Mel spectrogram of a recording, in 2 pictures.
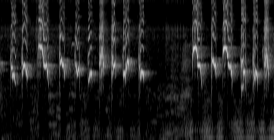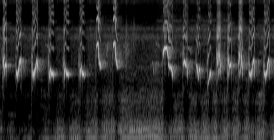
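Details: Greater green leafbird song used to provoke rivals to answer: fast runs of bright whistled slurred notes, roughly three per second, pausing once, with a low background hum underneath in the second half.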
